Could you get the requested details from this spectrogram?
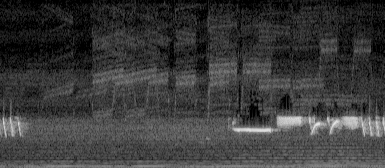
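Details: White-crowned sparrow, a brown-feathered bird of the Northeast, gives a clear, high, steady whistle followed by quick buzzy, trilled notes, with soft ambient music humming underneath throughout.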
